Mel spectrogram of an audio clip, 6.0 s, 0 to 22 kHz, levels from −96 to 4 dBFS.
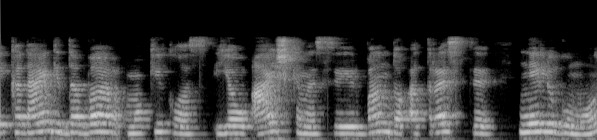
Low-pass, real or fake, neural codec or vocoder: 7.2 kHz; real; none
